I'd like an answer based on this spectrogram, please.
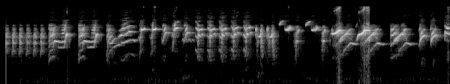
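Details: Red siskin song played for training young birds to sing: a rapid, high, twittering chatter of short notes that starts as an even stutter, then breaks into varied whistled trills and sharp rising squeaks near the end.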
